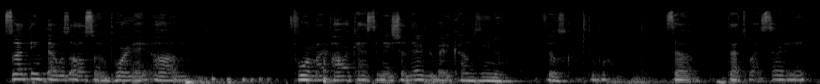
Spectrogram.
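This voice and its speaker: A woman from the DMV area, guesting on a podcast, telling stories in an outgoing, animated way and asking "right?" over and over. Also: mid-range voice, fairly quick, vocal fry, slight background noise. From United States, DMV area. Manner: laughs often. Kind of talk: casual chat.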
